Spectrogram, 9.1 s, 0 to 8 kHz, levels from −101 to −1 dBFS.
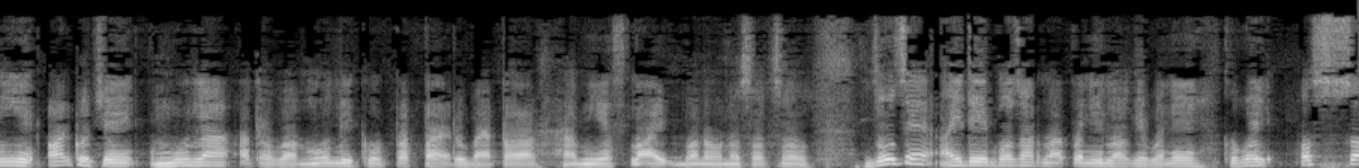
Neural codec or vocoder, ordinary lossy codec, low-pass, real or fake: codec, 24 kHz, 1 kbps, SNAC; MP3, 32 kbps; 7.2 kHz; fake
